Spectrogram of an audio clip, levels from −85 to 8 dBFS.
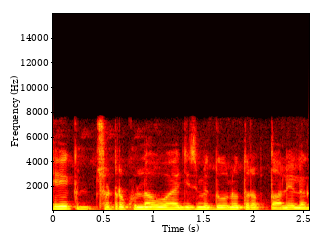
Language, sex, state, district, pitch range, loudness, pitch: Hindi, male, Uttar Pradesh, Shamli, 145-160 Hz, -14 LUFS, 150 Hz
